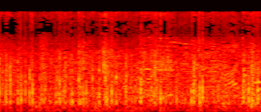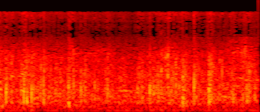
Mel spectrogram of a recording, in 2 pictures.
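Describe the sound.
Fireworks bursting in the sky at an American holiday celebration, many loud crackling blasts and pops in a dense, continuous barrage with no pauses.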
